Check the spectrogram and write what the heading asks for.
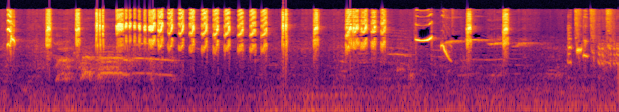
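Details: Loud Orange-headed thrush song played to prompt a caged bird to sing: a rapid rattling string of dense chattering notes, then looping whistles and swooping slurs, ending in scratchy chatter.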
